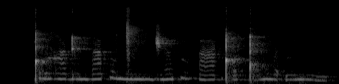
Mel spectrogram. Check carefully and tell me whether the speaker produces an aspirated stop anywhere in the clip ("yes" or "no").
no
